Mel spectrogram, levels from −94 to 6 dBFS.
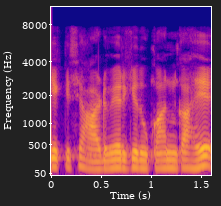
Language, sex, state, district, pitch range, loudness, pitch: Hindi, male, Chhattisgarh, Bilaspur, 110-125 Hz, -16 LUFS, 120 Hz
